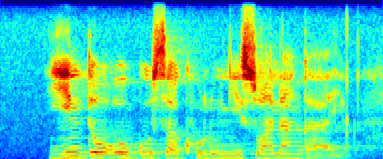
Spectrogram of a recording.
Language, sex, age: South Ndebele, female, 19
